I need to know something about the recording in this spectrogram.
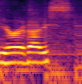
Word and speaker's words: Eurydice: It's Greek, so it's not pronounced how you think it should be. Eurydice? It's Eurydice.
